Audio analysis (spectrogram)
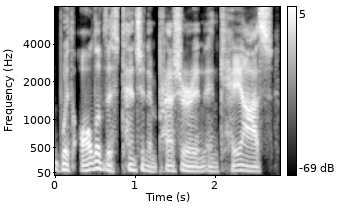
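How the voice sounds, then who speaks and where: Deep-voiced man, halting podcast talk. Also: fairly bright tone, no room sound, clean studio sound. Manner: halting, repeats words as he forms thoughts. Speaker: podcast co-host. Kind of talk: conversational podcast commentary.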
